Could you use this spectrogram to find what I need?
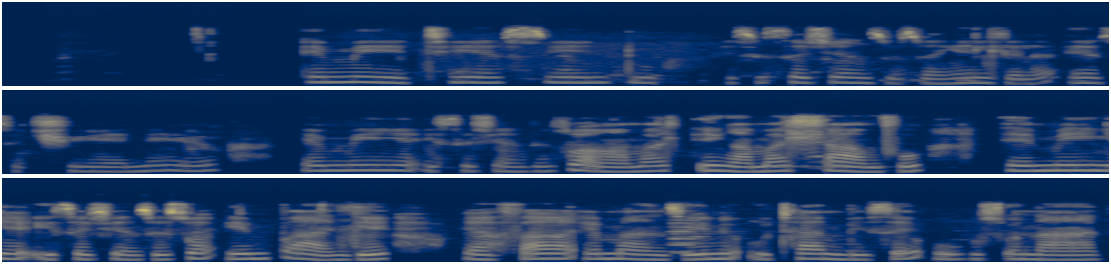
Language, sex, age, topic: North Ndebele, female, 25-35, health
